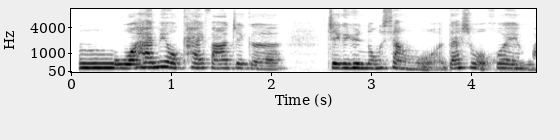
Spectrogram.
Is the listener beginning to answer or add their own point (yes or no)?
no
